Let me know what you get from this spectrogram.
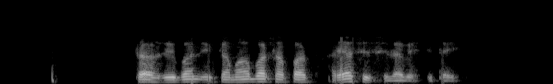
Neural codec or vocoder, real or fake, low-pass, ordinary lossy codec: none; real; 3.6 kHz; Opus, 16 kbps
